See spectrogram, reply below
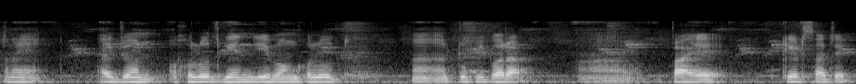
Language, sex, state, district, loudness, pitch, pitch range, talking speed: Bengali, male, West Bengal, North 24 Parganas, -16 LUFS, 110 Hz, 100-110 Hz, 90 wpm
